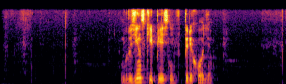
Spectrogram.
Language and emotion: Russian, neutral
